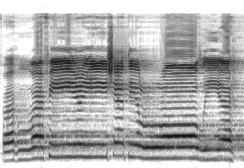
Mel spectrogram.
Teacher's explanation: ہا حروف حلقی والی ہا ہے جو سینے کے آخر سے ادا ہوتی ہے، جو کہ حلق کے آخری حصے سے ادا ہوتی ہے جو کہ سینے کی طرف ہے۔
